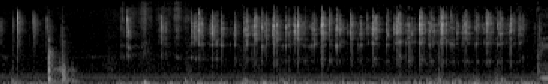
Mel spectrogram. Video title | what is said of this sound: ASMR Intuition Test - Guess the ASMR Trigger | have a little hole drilled through them, so I think that they just make the nicest kind of hollow sound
